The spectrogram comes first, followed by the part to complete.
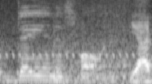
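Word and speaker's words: Daein: Oh, how Dayan has fallen. Yeah, I pronounce it Dayan.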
